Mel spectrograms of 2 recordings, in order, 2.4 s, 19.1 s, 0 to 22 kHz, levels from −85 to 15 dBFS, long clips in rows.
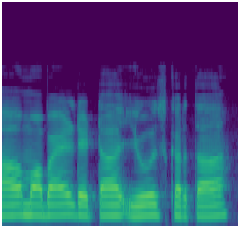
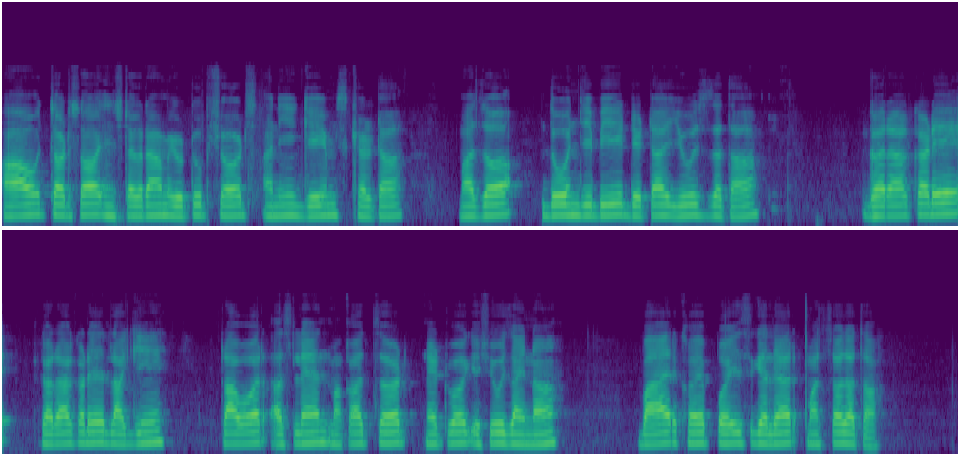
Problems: constant background noise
